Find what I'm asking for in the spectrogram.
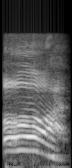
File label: HIT; BattleSNDS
